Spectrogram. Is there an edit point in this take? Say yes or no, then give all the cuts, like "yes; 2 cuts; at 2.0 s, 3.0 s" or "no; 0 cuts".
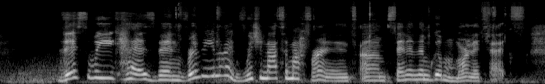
no; 0 cuts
